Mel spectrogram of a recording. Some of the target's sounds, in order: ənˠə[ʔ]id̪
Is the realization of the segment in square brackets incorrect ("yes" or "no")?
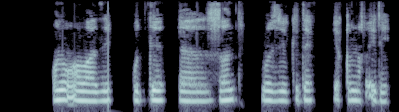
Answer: yes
